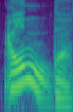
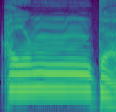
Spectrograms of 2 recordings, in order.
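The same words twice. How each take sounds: First: The n is pronounced fully and distinctly. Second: The n is blurred into a nasal hum. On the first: The speaker calls it wrong. "jangan dibaca idhar atau jelas" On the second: The speaker calls it right. "dibaca ikhfa atau dibaca samar"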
